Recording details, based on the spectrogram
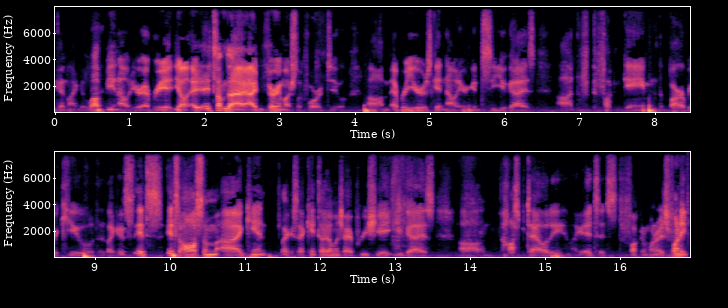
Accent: Midwest, United States; like I'm from Midwest

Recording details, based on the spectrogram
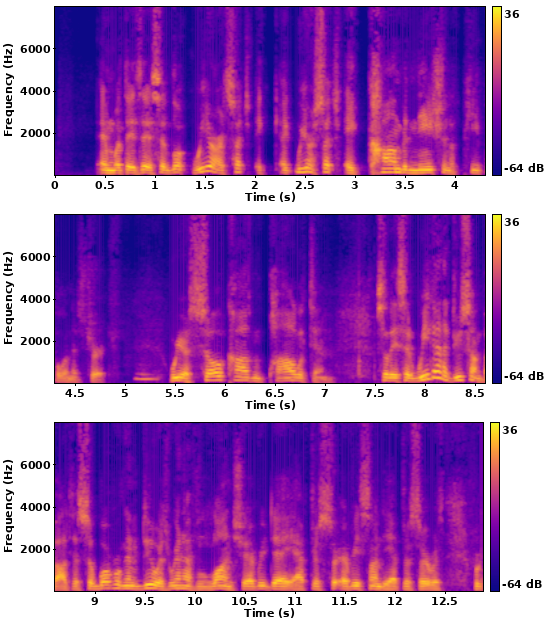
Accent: Mexico; I come from Mexico, man. What can I say?

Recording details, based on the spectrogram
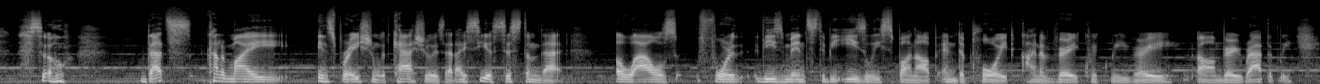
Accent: Virginia, United States; moved away as an adult; now in Sweden; Yeah, so I grew up in Washington, D.C. originally, about 7 miles south in Northern Virginia. And I lived there up until the time that I was 29. Then I moved to Sweden.

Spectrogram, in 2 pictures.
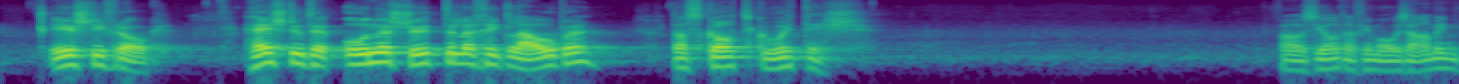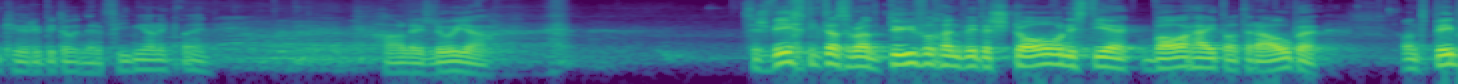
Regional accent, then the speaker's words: Switzerland; Ich weiss nicht, wie es läuft, ich bin selber auch Schweizer.

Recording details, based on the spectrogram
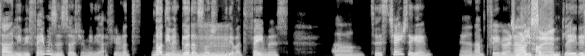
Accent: Canary Islands, Spain; I'm from Spain, Fuerteventura.

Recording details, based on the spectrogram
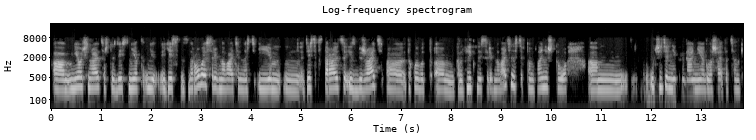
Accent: Moscow, Russia; Но вот, например, если живешь в Москве, а я как раз из Москвы, там тоже, в общем-то, ты видишь вокруг себя такое многонациональное такое общество вокруг себя.

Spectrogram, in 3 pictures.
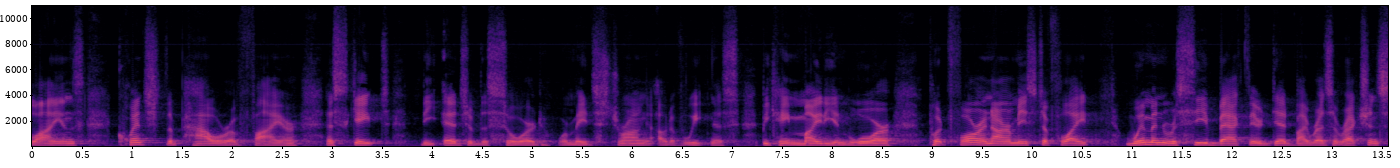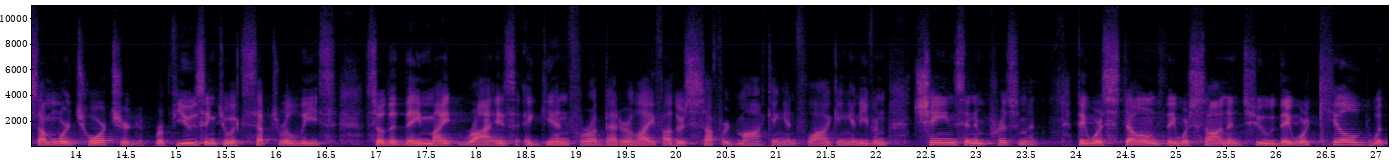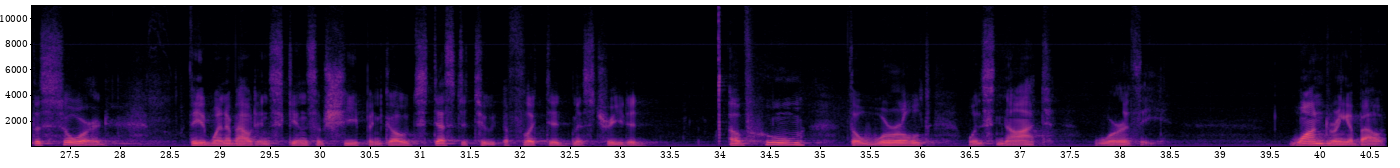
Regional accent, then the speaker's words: Framingham, Massachusetts, United States; born there; I'm a New Englander. You know, I was born in Framingham.

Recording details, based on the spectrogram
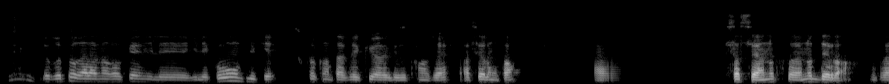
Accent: Morocco; ولقيت في المغرب دابري دوني عندنا في المغرب

